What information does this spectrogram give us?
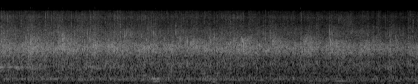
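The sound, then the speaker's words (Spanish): A crowd applauds God steadily, with dense, even clapping that holds a constant level from start to finish and no voices standing out. “Si va a aplaudir a Dios, aplaude, pero...”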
